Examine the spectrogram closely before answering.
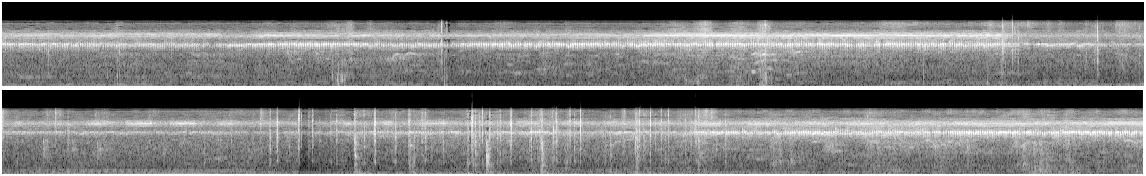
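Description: Night insects chorusing: a steady, unbroken high-pitched trill. A cluster of sharp clicks and taps comes in the middle, over a low hum.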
